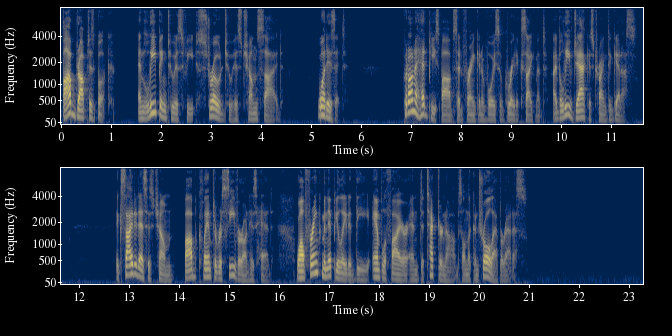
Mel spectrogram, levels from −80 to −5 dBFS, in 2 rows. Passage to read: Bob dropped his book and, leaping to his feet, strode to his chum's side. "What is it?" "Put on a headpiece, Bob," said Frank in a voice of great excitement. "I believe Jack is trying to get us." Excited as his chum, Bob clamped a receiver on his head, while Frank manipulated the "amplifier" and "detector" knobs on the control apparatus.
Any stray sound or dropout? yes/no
no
